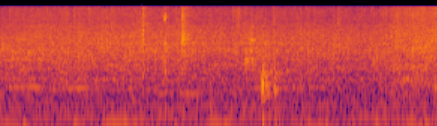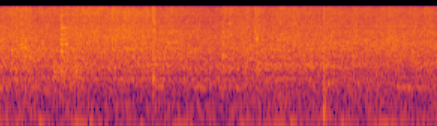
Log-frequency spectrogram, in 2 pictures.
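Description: Onions, tomatoes and tomato paste sizzling in oil in a stainless steel frying pan as the paste is fried up, stirred with a metal spoon that clicks against the pan now and then. The sizzle grows a little louder about halfway through.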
